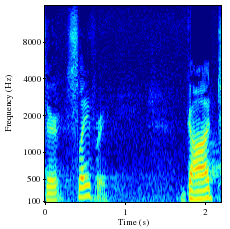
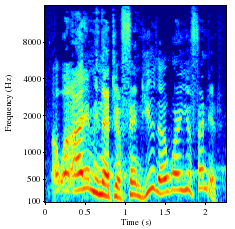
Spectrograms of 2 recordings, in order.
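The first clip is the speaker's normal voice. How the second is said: higher, quick falsely innocent voice; mock innocent guest; 12 semitones higher, 10 dB louder, faster than usual. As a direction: play dumb, a little too brightly. Voicing offended innocent guest.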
